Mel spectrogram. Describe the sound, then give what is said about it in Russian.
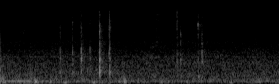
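Rapid, irregular clicks of keys being pressed on a computer keyboard with a stuck Windows key, moderately quiet, with a low steady hum underneath and no talking. “Это была запавшая кнопка Windows.”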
